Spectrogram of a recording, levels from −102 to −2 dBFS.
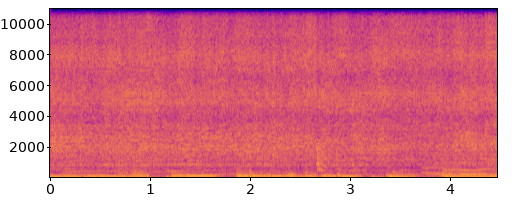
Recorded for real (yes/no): no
